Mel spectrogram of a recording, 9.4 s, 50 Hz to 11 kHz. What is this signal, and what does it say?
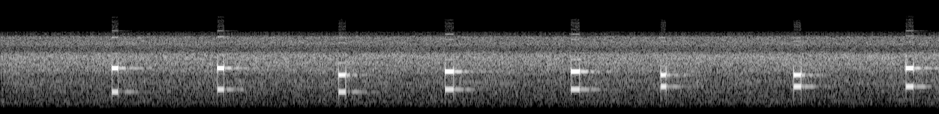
DTMF, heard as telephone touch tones, dialled by hand, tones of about 70 ms, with hum and room echo. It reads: 3 6 1 5 5 7 7 9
